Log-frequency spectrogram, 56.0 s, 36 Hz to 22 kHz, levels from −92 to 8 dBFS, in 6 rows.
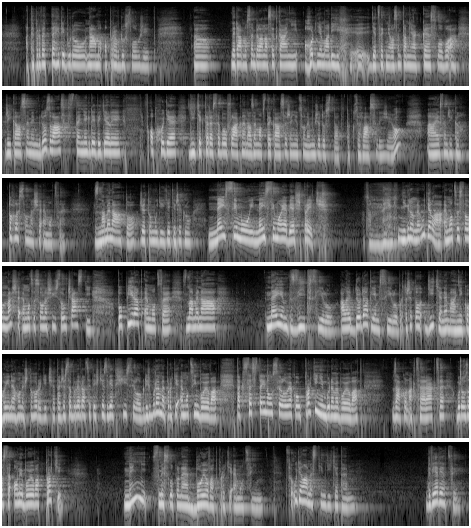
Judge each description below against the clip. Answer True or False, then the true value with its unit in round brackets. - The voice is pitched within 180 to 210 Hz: True (190 Hz)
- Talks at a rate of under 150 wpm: False (155 wpm)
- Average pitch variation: True (3.3 semitones)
